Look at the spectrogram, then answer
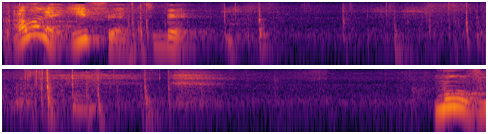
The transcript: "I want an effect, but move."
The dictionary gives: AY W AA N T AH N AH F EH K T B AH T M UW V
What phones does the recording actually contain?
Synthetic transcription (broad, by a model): AY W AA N AH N AH F EH K T B AH T M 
